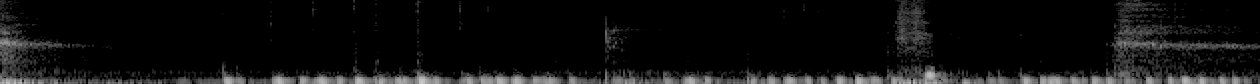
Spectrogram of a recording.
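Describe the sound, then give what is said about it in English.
Soft typing on a computer keyboard: many quiet, irregular key clicks in quick runs over a faint low hum, with no talking. “I can't really type one-handed, can I? I know, I love playing with your hair, but I can't type with one hand.”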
